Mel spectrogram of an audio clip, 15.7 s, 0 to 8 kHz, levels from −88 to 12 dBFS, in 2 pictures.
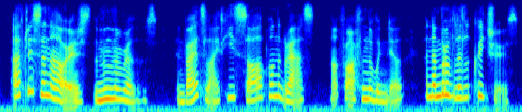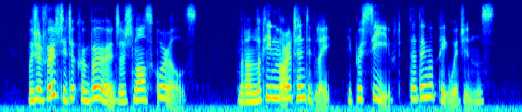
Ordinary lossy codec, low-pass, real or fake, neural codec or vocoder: Opus, 32 kbps; 7.2 kHz; fake; autoencoder, 22.05 kHz, a latent of 192 numbers a frame, VITS, trained on many speakers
